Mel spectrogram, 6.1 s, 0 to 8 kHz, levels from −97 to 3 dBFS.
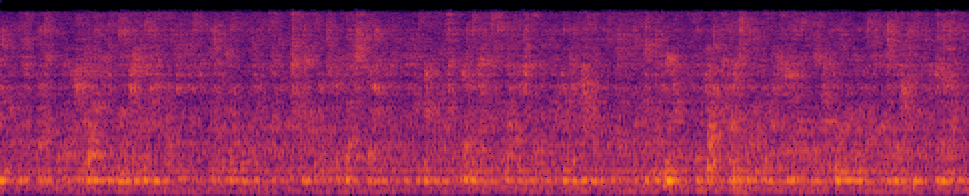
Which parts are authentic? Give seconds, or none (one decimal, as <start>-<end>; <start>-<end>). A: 0.0-6.1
